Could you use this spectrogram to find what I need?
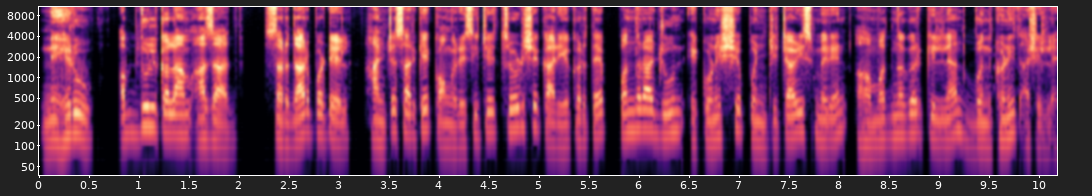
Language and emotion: Goan Konkani, neutral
